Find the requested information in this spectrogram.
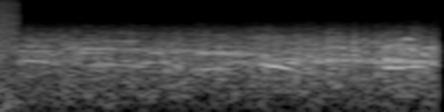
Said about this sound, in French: Ces applaudissements se suffisent à eux-mêmes, et c'est au milieu de cette folle ambiance que je vais vous laisser regarder les derniers mètres d'ascension de Raymond Poulidor.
